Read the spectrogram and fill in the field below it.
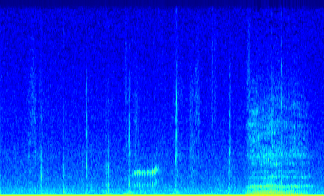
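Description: Frog croaking in the video game Papo & Yo, a short deep burst of croaks near the end, preceded by faint clicking game sounds and a brief tone.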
